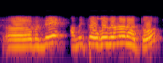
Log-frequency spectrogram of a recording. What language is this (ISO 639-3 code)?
mar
